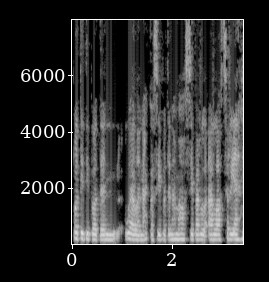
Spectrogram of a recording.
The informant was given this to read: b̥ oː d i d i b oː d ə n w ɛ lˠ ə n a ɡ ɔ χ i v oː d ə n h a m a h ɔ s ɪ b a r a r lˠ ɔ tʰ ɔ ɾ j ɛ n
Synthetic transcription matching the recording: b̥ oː d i d i b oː d ə n w ɛ lˠ ə n a ɡ ɔ s i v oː d ə n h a m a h ɔ s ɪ b a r a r lˠ ɔ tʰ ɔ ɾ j ɛ n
